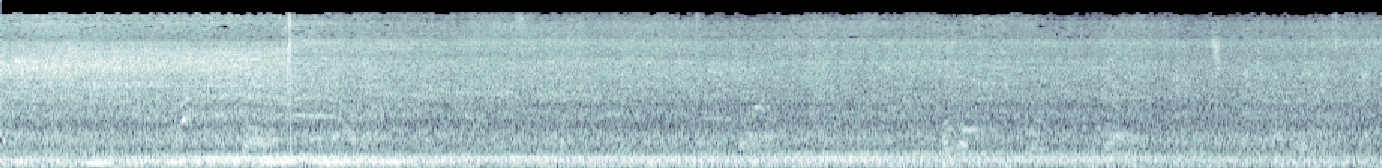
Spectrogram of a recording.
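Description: A boat engine hums low and steadily, then fades as it moves away.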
